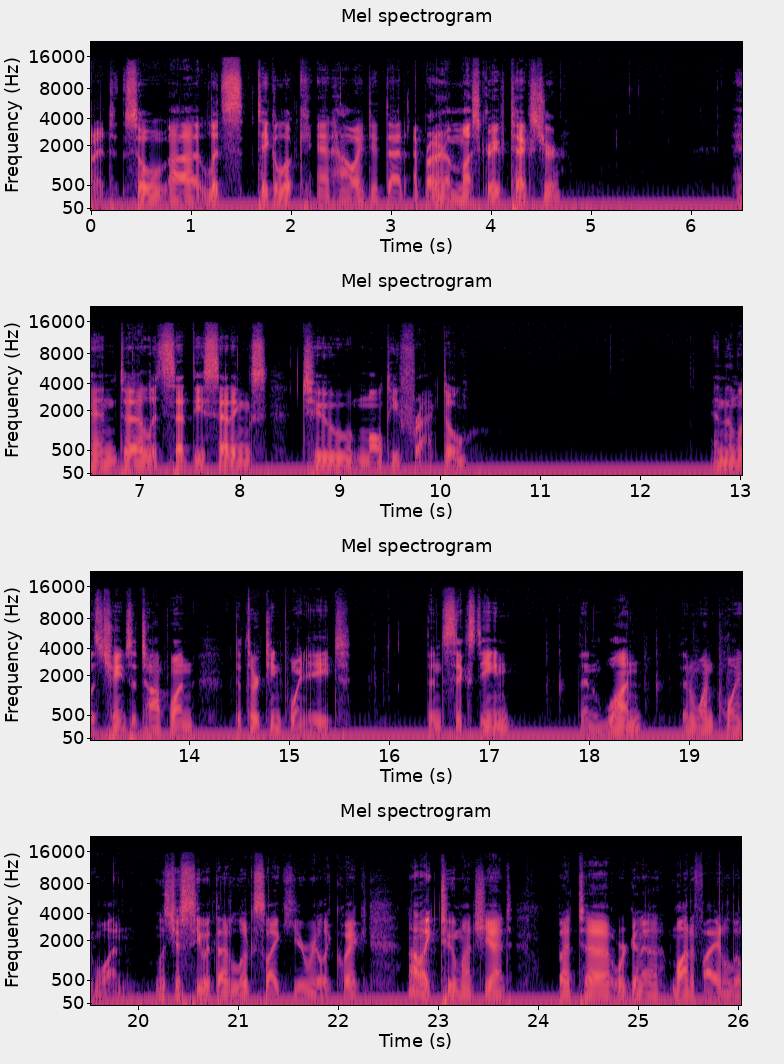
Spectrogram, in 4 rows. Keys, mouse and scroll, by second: 0.9 middle click, 1.8 shift+a, 5.8 scroll up 2, 6.0 middle click, 6.4 scroll up 4, 6.7-8.0 middle drag, 8.0-11.1 drag, 13.5-16.5 drag, 20.4 ctrl+shift+click, 21.5-22.7 drag, 22.7-26.0 middle drag.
